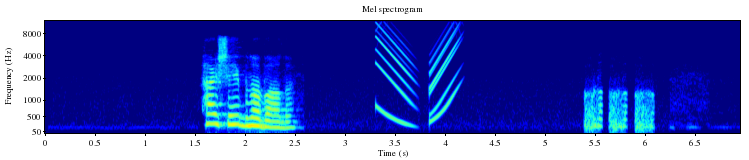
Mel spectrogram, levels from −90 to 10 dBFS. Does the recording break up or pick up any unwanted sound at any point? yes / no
yes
